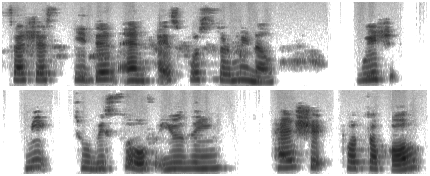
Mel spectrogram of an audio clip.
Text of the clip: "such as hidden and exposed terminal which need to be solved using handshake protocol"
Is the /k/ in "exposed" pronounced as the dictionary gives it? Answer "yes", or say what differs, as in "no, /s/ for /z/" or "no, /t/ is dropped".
no, /k/ is dropped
